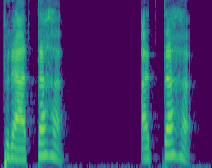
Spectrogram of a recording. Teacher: बोलते समय ह की ध्वनि निकलती है, जैसे प्रातः, अतः आदि।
